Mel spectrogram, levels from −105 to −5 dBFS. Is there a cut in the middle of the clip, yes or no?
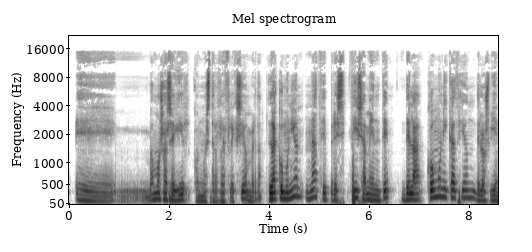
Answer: yes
